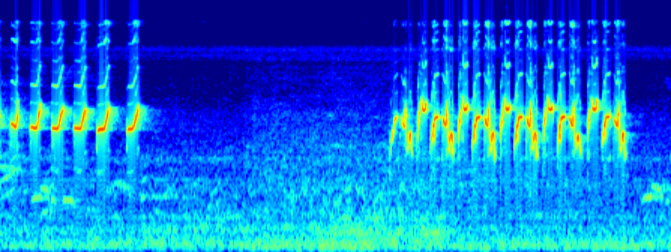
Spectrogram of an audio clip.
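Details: Energetic sooty-headed bulbul song for calling wild birds in the forest: a short burst of quick chirps, a couple of seconds of quiet, then a longer rapid string of bright, rising-and-falling notes.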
